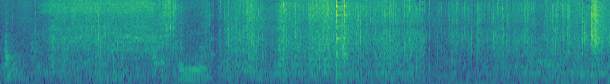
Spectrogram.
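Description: Small clicks, scrapes and rustles of breakfast being eaten at a table, cutlery and crockery against a haze of room noise, with one sharper click a little past the middle. A brief spoken word comes about two seconds in.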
